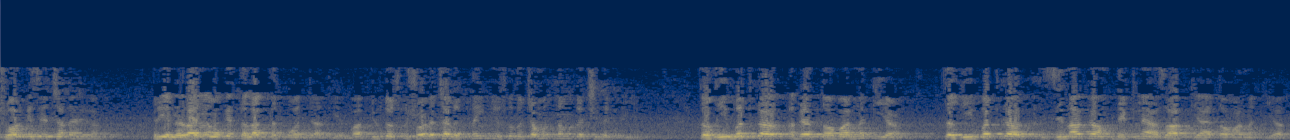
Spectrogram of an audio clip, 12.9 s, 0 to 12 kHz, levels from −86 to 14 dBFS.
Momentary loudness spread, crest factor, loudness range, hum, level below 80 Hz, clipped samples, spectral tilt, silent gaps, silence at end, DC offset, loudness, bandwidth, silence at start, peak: 13 LU; 14 dB; 4 LU; none; -60 dBFS; under 0.1%; -7 dB/octave; none; 0 s; under 0.1%; -19 LUFS; 6.6 kHz; 0 s; -6 dBFS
